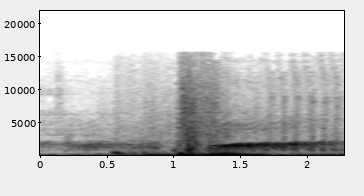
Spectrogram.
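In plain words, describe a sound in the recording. A game explosion bursts with a crackling boom.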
